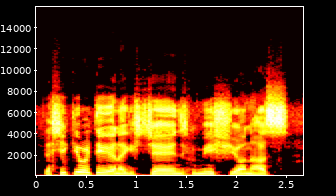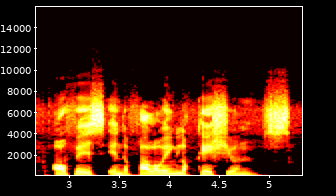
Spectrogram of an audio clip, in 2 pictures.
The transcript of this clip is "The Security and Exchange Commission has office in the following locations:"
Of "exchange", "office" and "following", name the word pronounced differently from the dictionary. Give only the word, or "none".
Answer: none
